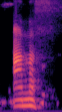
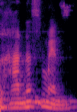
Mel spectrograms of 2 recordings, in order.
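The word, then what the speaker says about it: honest: ini kan tadiengucapan ya hanes itu dibacanya a teman-teman Anes gitu ya Anes Man Nah makanya kalaupun pakai pengucapanesman gitu ya bukan e hesman Walaupun dia huruf depannya konsonan ha nah dibacanya e Anes makanya dia pengucapannya A jadi anesman jadi di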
